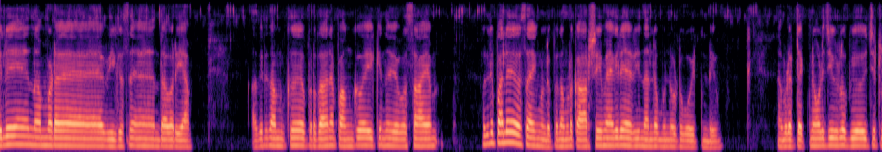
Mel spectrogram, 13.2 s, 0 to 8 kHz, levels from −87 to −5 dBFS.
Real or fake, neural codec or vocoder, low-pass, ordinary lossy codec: fake; codec, 16 kHz, 4.8 kbps, FACodec; 7.2 kHz; none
